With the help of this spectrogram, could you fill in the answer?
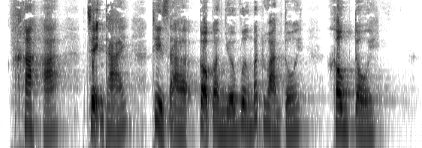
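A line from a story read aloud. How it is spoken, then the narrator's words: Loud laugh, then speaking. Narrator (Vietnamese): Ông Vương Bất Hoàn kia lập tức cười lớn hai tiếng, nói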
